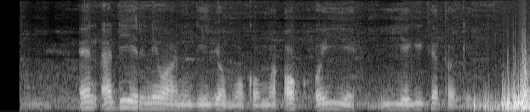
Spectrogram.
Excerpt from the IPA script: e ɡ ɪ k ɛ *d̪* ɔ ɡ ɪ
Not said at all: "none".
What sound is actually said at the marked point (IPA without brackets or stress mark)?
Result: t̪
